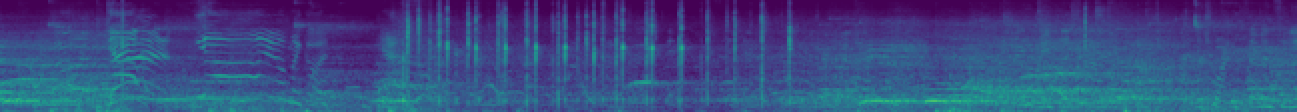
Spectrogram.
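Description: Sounds of a basketball game in a gym: voices of players and spectators, with high bending squeaks about a second in. From about four seconds in, a run of sharp smacks lasts roughly three and a half seconds.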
